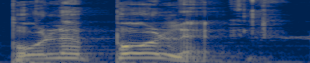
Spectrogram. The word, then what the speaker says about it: pole pole: Äh, und das heißt auf Suahelisch pole, pole.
